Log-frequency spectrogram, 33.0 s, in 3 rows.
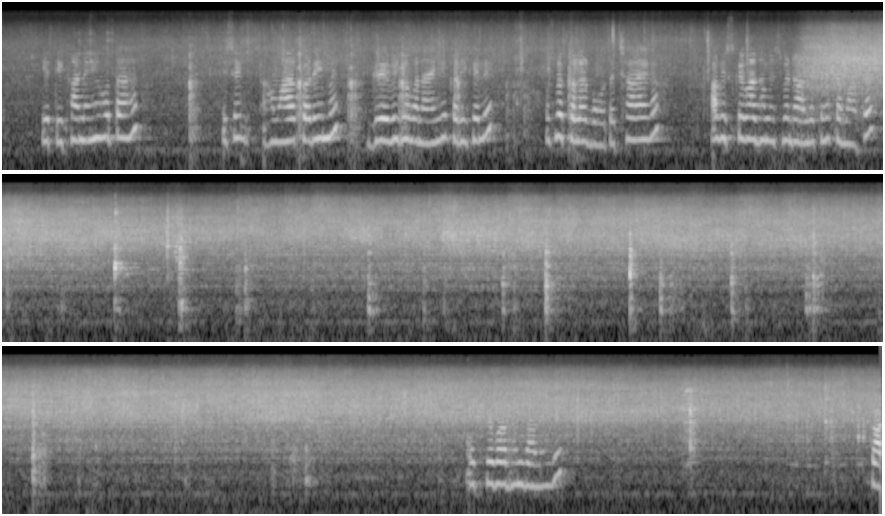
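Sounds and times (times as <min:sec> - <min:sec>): tomatoes sizzling in hot oil: 0:00.0 - 0:33.0
spatula knocking and scraping pan: 0:03.6 - 0:07.3, 0:11.0 - 0:14.3, 0:15.6 - 0:18.1, 0:18.8 - 0:21.4, 0:22.4 - 0:23.3.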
